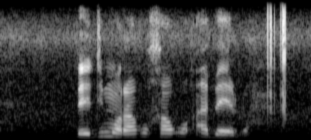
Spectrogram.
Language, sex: Tswana, female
